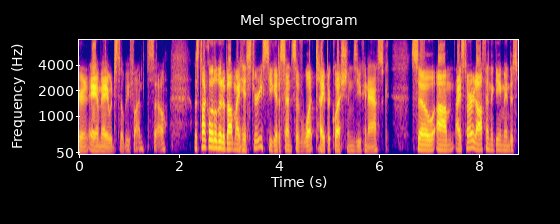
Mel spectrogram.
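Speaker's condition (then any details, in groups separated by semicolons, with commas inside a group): No condition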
